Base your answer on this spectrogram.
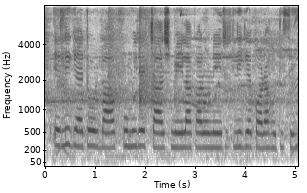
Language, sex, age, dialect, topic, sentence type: Bengali, female, 18-24, Western, agriculture, statement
